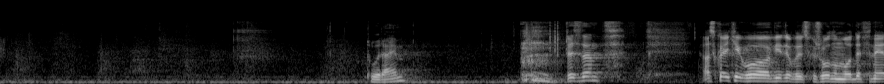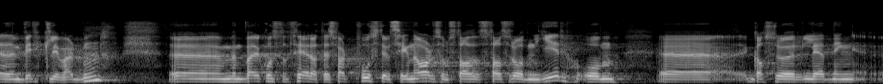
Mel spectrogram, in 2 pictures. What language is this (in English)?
Norwegian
